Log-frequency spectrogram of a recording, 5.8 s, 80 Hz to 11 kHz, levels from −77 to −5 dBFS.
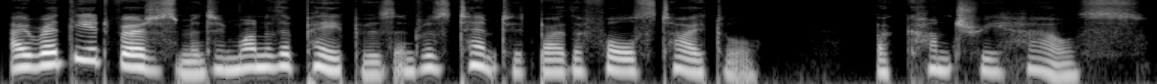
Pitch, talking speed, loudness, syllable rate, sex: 190 Hz, 195 wpm, -21 LUFS, 5.8 syllables/s, female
